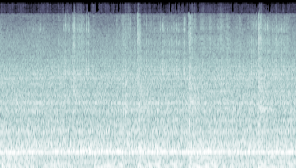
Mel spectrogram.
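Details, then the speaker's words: Unplugged vintage Fender P-Bass with a new replacement neck: fretted notes carry a bright rattling fret buzz, with no buzz on open strings, so string height is not the cause. Instead a high second fret and uneven frets lack proper fall-off on the bass side. "You can hear that buzz. Doesn't buzz open. So, it's not the uh string height."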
